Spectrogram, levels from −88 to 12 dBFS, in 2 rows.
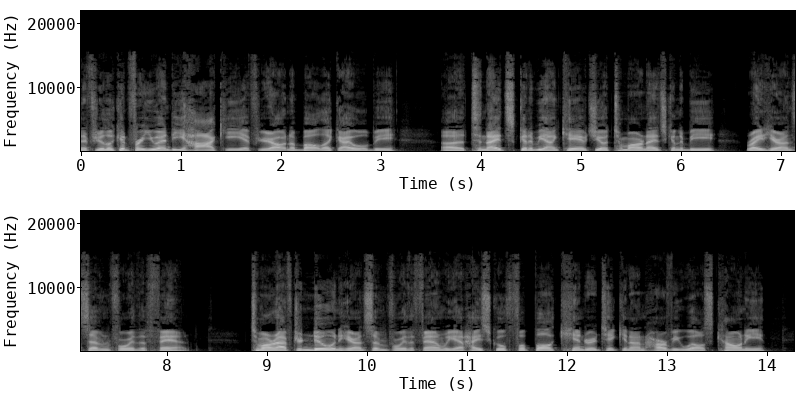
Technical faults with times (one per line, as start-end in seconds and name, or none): none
